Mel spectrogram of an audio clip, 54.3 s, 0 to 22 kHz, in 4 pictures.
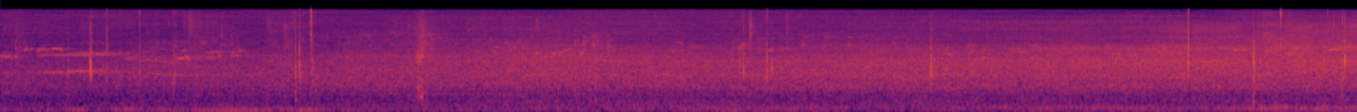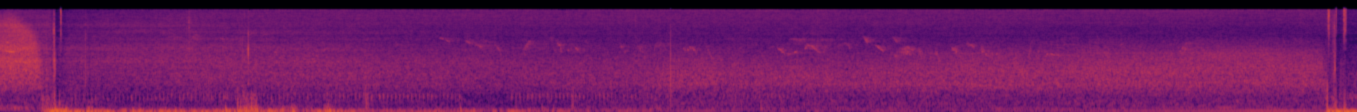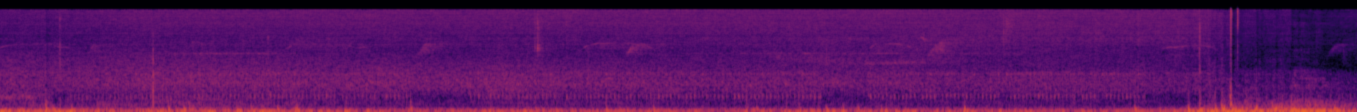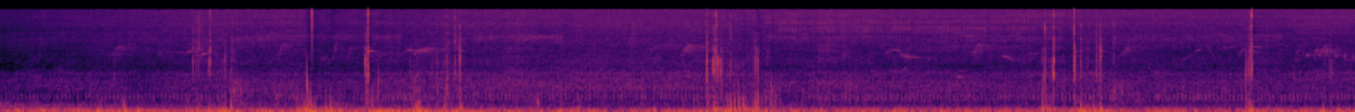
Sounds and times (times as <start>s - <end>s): Wind: 0.0s - 54.2s.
